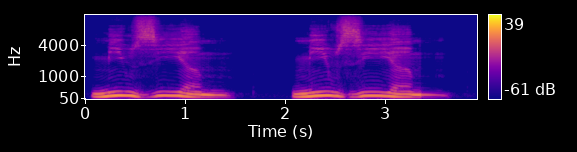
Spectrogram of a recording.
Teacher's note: Como essa palavra termina com M, a gente precisa fechar os nossos lábios ao final.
